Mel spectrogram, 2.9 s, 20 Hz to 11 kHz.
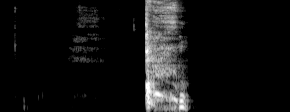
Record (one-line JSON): {"cough_length": "2.9 s", "cough_amplitude": 32768, "cough_signal_mean_std_ratio": 0.26, "survey_phase": "beta (2021-08-13 to 2022-03-07)", "age": "45-64", "gender": "Female", "wearing_mask": "No", "symptom_cough_any": true, "symptom_runny_or_blocked_nose": true, "symptom_sore_throat": true, "symptom_onset": "9 days", "smoker_status": "Ex-smoker", "respiratory_condition_asthma": false, "respiratory_condition_other": false, "recruitment_source": "REACT", "submission_delay": "0 days", "covid_test_result": "Positive", "covid_test_method": "RT-qPCR", "covid_ct_value": 25.0, "covid_ct_gene": "E gene", "influenza_a_test_result": "Negative", "influenza_b_test_result": "Negative"}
